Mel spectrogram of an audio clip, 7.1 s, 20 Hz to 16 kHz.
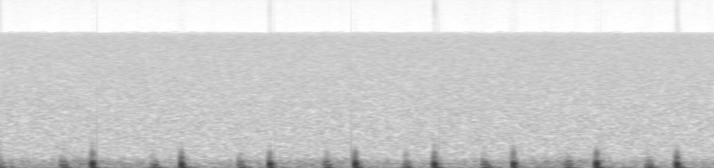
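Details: Own heart auscultated by stethoscope at a valve area: steady, regular lub-dub at about 70 beats a minute, no added sounds between beats; normal heart sounds.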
